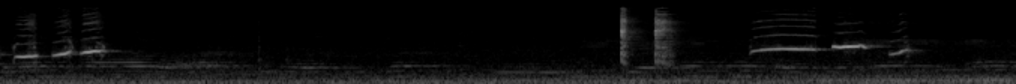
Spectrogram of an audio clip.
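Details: A breeding-condition female white-rumped shama calls to a male: a quick trio of rising whistled notes, silence, two harsh rasping bursts, then a level whistle and a higher upslurred note.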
